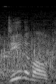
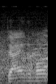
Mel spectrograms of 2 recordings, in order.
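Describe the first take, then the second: First: The name is said the Russian way. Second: The name is said the American English way. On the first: This is how it was called in Soviet times. "we called it at one time in the Soviet Union" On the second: This is how English speakers have long said it. "for us Americans, right, for years"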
